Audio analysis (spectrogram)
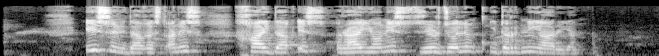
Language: Georgian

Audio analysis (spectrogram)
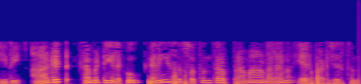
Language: Telugu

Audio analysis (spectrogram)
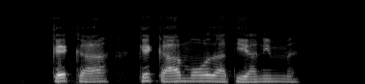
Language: Yaqui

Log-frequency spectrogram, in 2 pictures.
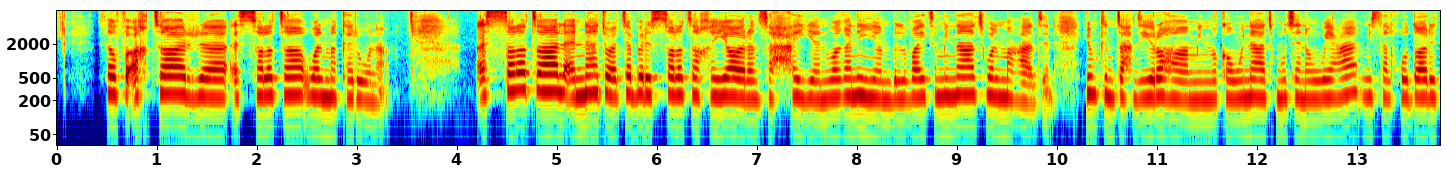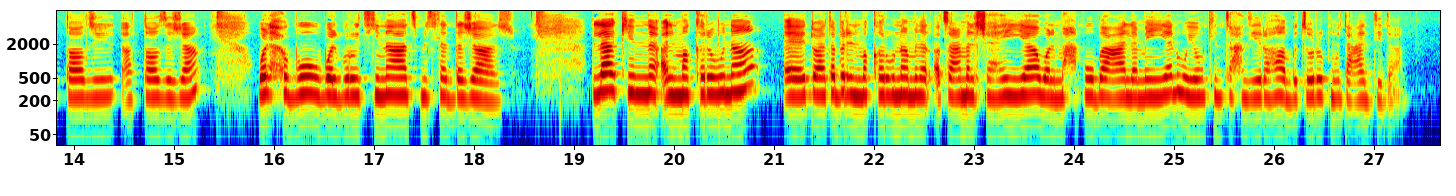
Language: Hijazi Arabic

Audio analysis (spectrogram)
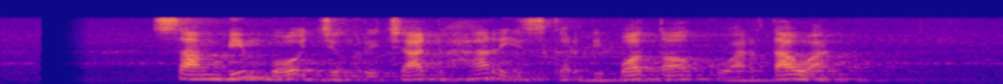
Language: Sundanese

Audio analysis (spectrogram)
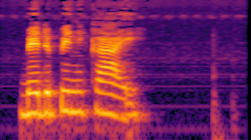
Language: Luo (Kenya and Tanzania)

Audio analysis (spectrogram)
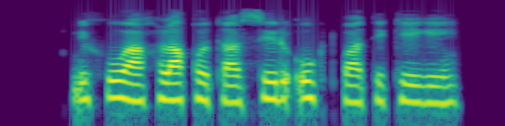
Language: Pashto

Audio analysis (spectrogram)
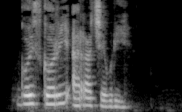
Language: Basque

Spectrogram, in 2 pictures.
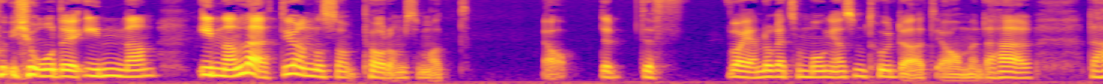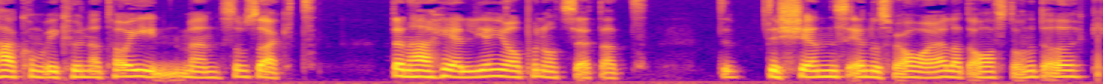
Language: Swedish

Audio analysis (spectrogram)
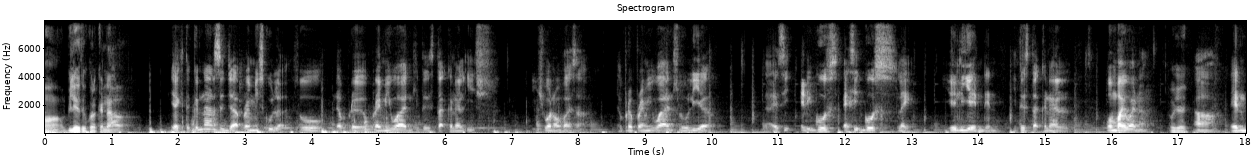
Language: Malay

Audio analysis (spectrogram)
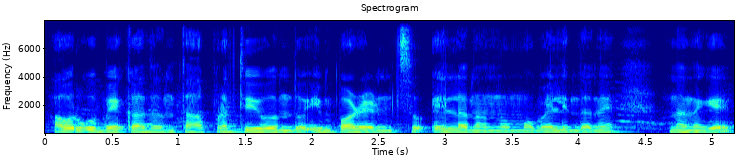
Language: Kannada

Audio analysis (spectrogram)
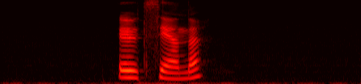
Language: Swedish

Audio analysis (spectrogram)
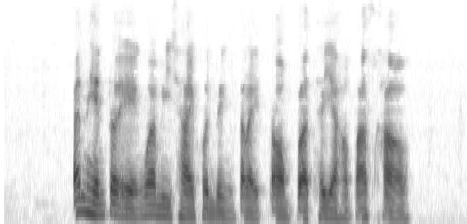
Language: Thai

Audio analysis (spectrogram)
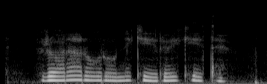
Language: Kikuyu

